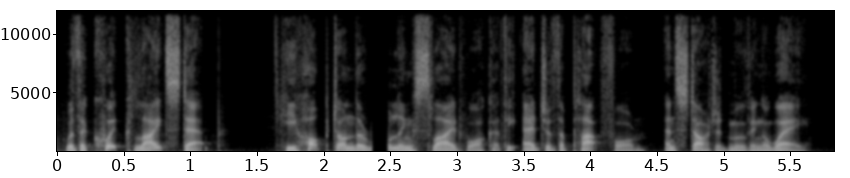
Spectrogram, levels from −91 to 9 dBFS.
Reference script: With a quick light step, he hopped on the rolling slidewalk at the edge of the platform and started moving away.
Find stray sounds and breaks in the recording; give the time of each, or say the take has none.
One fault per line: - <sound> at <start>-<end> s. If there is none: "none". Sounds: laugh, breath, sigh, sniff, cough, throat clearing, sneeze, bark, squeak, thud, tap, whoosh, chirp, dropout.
- dropout at 2.4-2.5 s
